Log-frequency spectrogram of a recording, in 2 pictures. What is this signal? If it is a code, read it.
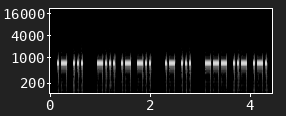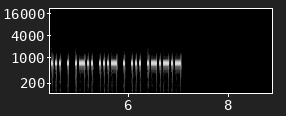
Morse code, heard as a keyed tone, about 31 wpm, 700 Hz. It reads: AS BAD AS OURSELVES.
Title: Sentences from Top 1600 Words 30wpm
